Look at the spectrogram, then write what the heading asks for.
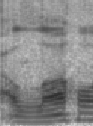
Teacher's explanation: nya pada kata Allahu ni terdapat fathah panjang kalau kita nyebutnya fathah panjang yaitu dibaca panjang satu Alif atau satu ayunan atau dua harakat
